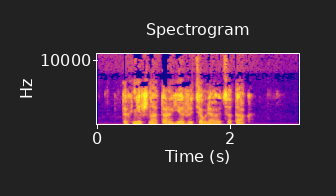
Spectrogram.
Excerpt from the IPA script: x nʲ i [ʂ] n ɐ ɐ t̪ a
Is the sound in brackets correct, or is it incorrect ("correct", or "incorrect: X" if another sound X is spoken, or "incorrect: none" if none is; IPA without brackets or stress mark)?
incorrect: t͡ʂ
